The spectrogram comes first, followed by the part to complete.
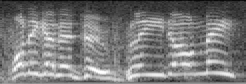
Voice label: male taunt; starsiege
